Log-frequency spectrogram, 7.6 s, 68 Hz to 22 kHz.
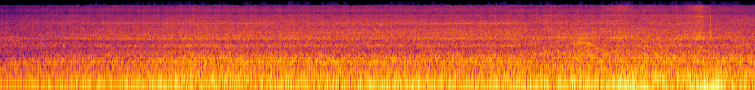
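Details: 1982 Ford Granada, choke slow to open, now at low idle; low, steady, even rumble without misses or knocks; runs good, though the choke seems not to work and a fuel leak at a fuel filter fitting is seen.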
